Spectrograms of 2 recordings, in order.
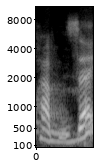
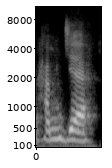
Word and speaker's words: Hamzah: kemudian ada Hamzah Hamzah jadi pengucapan huruf hamzah itu bukan pakai huruf ja bukan buku huruf gym ya bukan Hamzah tapi Hamzah pakai huruf Zain huruf di akhirnya ada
